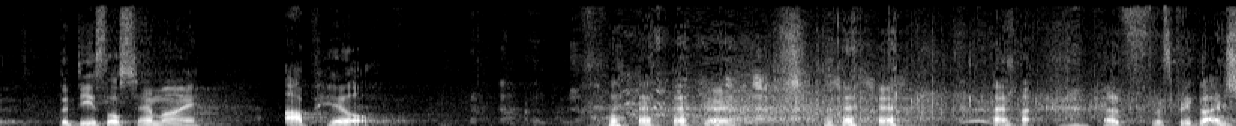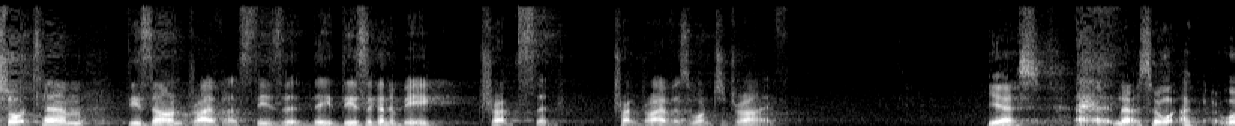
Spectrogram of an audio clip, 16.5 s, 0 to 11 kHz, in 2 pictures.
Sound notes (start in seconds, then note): 3.2 laughter; 4.8 applause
